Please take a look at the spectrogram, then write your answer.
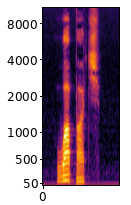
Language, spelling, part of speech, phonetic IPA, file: Polish, łapać, verb, [ˈwapat͡ɕ], Pl-łapać.ogg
